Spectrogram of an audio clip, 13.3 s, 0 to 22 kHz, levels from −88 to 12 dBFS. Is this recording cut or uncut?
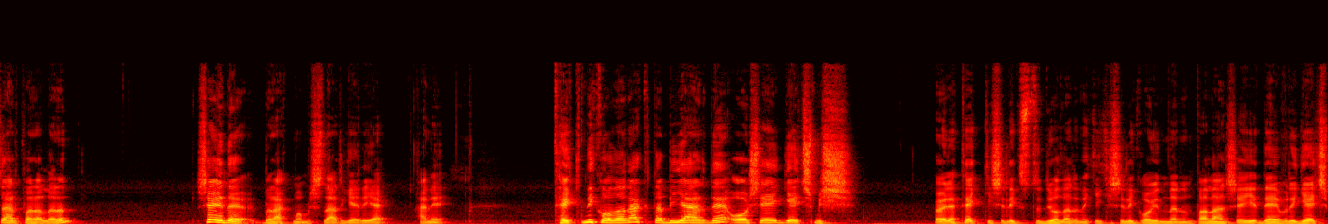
uncut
